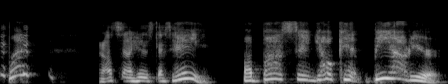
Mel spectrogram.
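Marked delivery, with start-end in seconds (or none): 0.1-0.3 very high questioning yelp; mock can't-hear "What?". Retells not hearing over music. 1.8-4.4 high, slow, insistent announcement; retold bouncer's order. Employee telling dancers to get off floor, high and insistent.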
